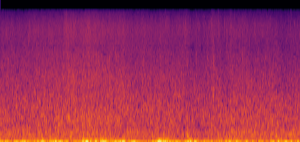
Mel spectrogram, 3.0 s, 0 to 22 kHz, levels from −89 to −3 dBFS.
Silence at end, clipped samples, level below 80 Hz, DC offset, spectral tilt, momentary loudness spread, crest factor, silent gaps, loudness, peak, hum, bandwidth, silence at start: 0 s; under 0.1%; -22 dBFS; under 0.1%; -4 dB/octave; 4 LU; 14 dB; none; -27 LUFS; -4 dBFS; none; 16 kHz; 0 s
